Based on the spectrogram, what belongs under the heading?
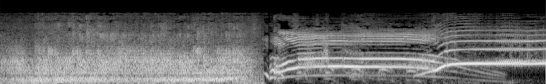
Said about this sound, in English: And then one final one, just entitled, Huge Fart.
